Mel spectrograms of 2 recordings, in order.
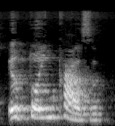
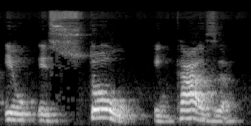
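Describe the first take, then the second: First: The verb is shortened to its last syllable. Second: The verb is said in its full form. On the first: "nós brasileiros falamos eu tô em casa" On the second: "Ao invés de falar eu estou em casa"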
